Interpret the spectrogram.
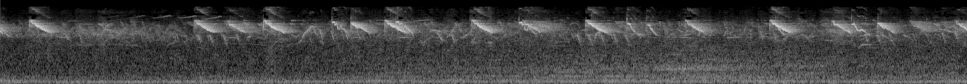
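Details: White-eye (pleci) song played as therapy so a caged bird sings quickly and opens its beak: thin, high, sharply down-slurred chirps in quick bursts, repeated every second or so, over faint background hiss.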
